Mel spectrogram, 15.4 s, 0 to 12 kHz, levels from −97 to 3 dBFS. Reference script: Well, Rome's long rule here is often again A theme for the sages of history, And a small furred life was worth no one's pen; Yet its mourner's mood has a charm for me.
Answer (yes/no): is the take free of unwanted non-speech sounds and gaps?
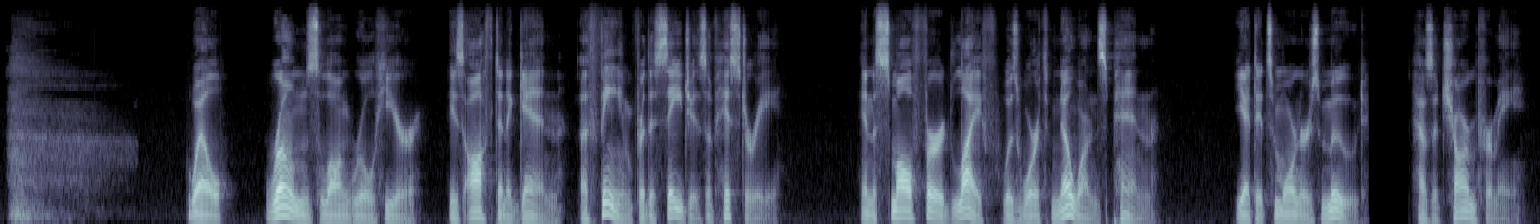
no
